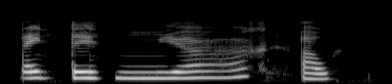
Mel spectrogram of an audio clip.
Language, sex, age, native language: Icelandic, female, 8, Icelandic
